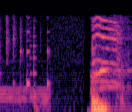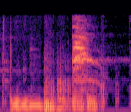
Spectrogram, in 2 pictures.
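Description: A cat lets out a few loud, drawn-out meows, separated by a brief silence, with low rumbling and clattering tones mixed underneath and no one talking.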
